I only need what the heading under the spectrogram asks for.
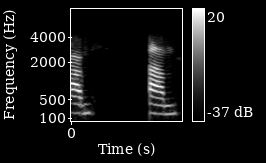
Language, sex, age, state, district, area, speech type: Malayalam, female, 18-30, Kerala, Idukki, rural, conversation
